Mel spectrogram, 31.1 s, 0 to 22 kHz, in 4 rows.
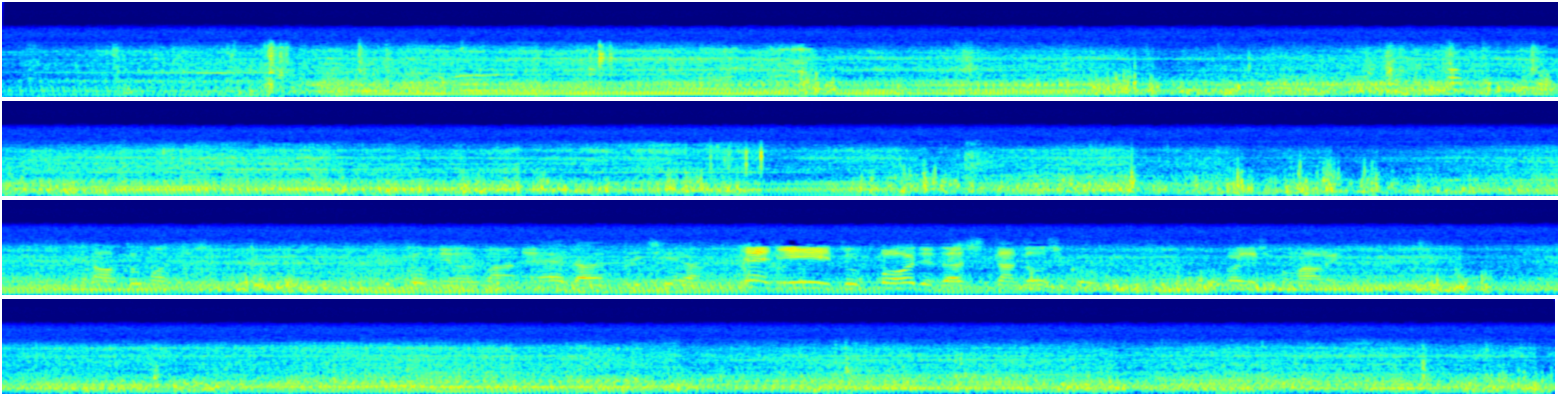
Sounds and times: Motorboat, speedboat: 0.0s - 31.1s.

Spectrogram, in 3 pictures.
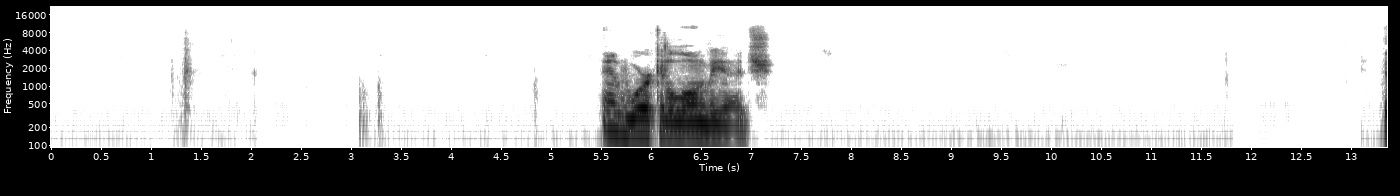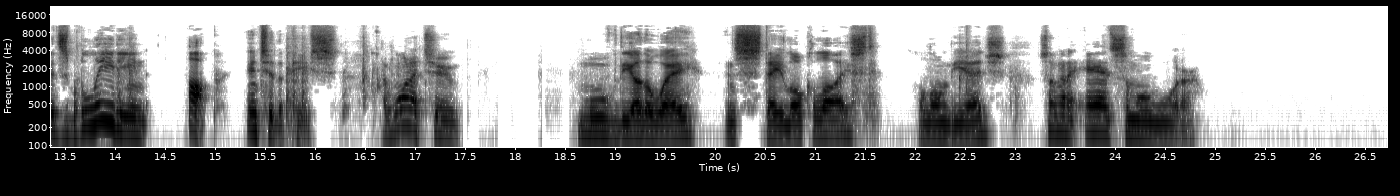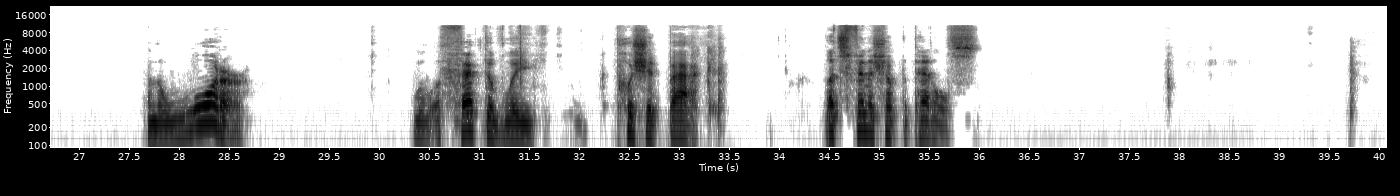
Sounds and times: Narration, monologue: 4.4s - 9.3s, 11.3s - 40.0s.

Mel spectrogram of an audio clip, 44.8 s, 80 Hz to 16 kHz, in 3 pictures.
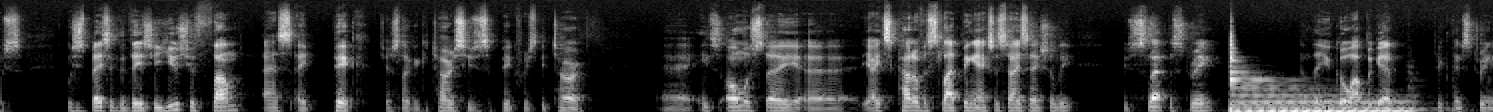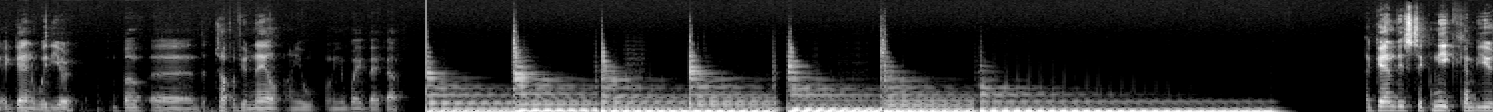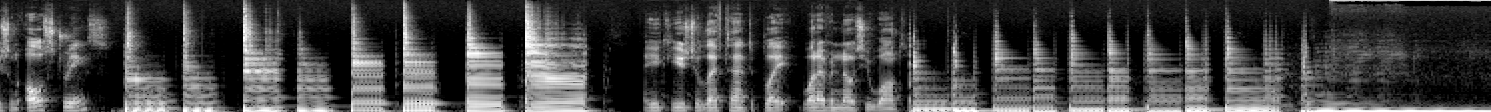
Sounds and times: Speech: 0.0s - 5.9s, 6.6s - 12.2s, 13.0s - 19.0s, 28.6s - 31.0s, 36.3s - 39.0s
Bass guitar: 12.3s - 14.6s, 19.2s - 27.8s, 30.9s - 36.0s, 38.9s - 44.7s.

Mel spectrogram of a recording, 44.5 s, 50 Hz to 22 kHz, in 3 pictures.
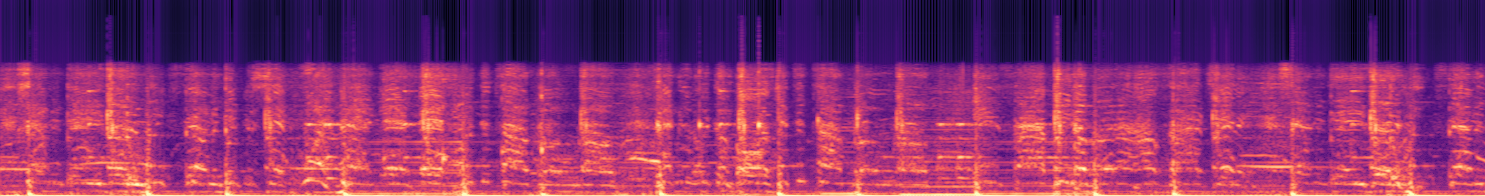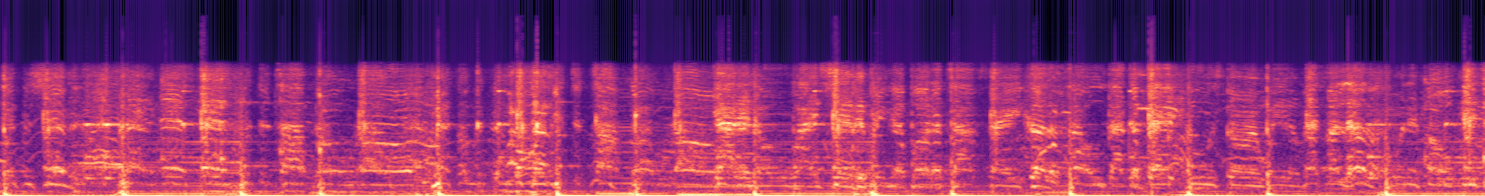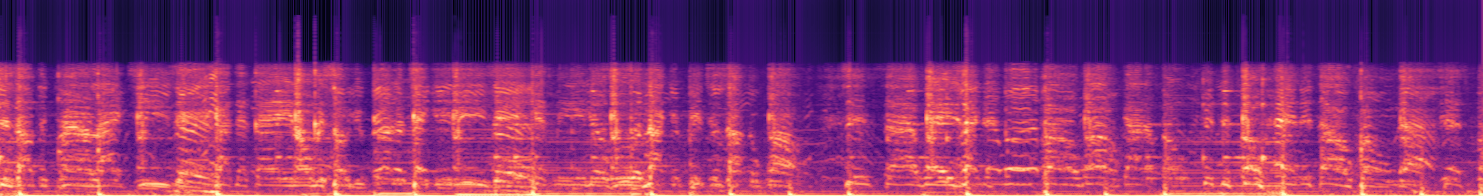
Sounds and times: Music: 0.0s - 44.5s.

